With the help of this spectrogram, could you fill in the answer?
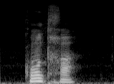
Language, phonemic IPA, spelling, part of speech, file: French, /kɔ̃.tʁa/, contrat, noun, Fr-contrat.ogg
- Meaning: contract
